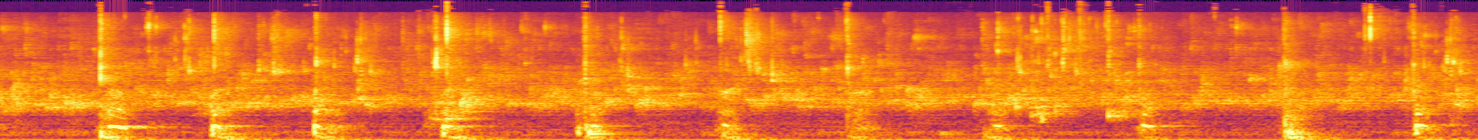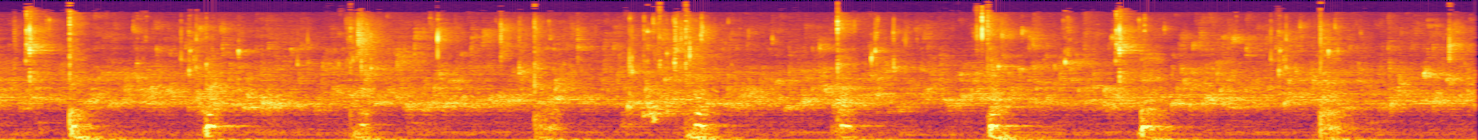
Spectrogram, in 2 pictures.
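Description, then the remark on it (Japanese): Soft, rhythmic light tapping on the shoulders as a massage, a steady run of muffled pats with a gentle thump to each, with no talking. “ずは軽く叩いていくね。”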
